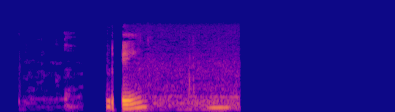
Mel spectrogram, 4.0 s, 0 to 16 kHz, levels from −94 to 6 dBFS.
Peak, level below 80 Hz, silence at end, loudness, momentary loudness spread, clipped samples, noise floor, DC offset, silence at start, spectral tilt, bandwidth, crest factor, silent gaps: -8 dBFS; -70 dBFS; 1.55 s; -28 LUFS; 25 LU; under 0.1%; -60 dBFS; under 0.1%; 1.05 s; -9 dB/octave; 6.6 kHz; 24 dB; 1.17-1.21 s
